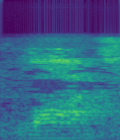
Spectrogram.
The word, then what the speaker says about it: LOX: Liquid oxygen systems, also abbreviated capital LOX or pronounced LOX.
